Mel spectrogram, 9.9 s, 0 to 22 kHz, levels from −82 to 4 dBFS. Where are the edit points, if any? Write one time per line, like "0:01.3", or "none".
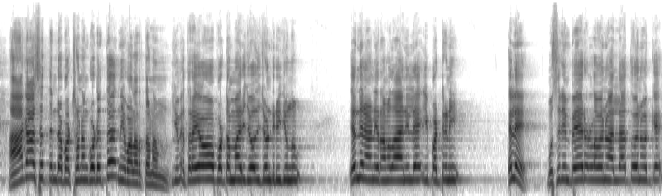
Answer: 0:02.7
